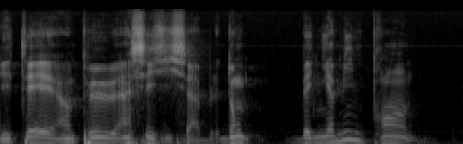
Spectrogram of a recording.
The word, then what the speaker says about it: Benjamin: autre chose benyamine valter benjamin benyamine comme ce qu'on prononce à l'allemande qui comme vous le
